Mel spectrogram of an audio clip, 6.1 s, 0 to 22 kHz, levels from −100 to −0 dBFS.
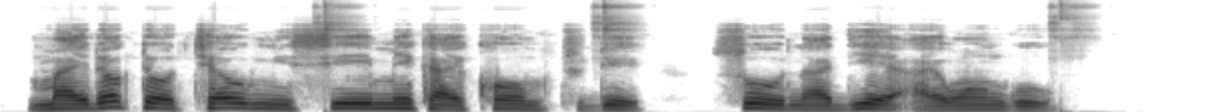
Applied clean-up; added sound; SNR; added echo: neural mask model Resemble Enhance denoiser.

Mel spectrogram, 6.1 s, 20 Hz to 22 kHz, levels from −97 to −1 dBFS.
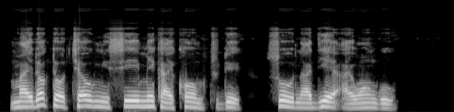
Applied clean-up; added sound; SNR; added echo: none; none; none; none.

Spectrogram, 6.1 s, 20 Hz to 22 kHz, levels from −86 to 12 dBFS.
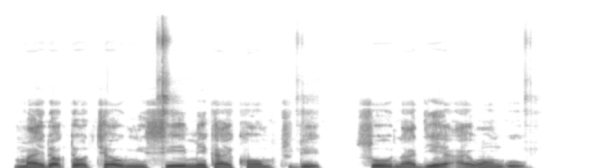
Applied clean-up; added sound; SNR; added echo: neural mask model RNNoise.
